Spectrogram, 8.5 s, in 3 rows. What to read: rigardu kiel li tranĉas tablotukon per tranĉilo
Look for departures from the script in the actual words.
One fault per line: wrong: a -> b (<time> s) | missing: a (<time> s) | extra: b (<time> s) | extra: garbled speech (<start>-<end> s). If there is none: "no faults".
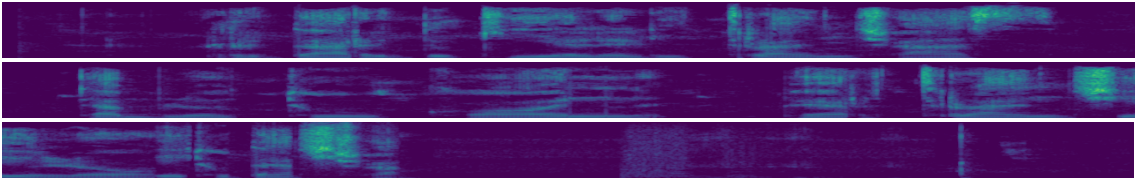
extra: garbled speech (6.0-6.7 s)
